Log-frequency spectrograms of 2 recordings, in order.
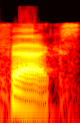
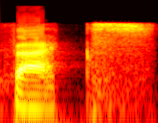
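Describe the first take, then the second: First: The final X sound is light and natural. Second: The final X sound is heavily overemphasized. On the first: The speaker calls it right. "just just say facts" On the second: The speaker calls it wrong. "Don't overemphasize the X. Don't oversay it"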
